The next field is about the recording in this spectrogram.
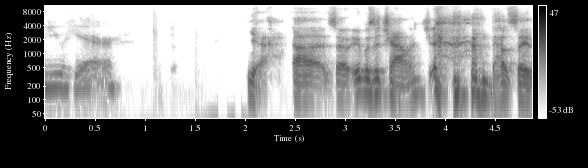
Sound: laugh

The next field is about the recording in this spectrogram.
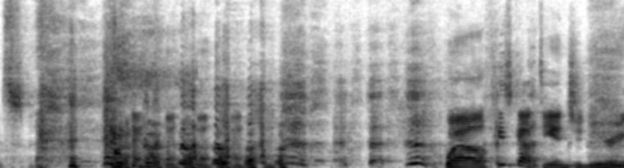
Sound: laughter

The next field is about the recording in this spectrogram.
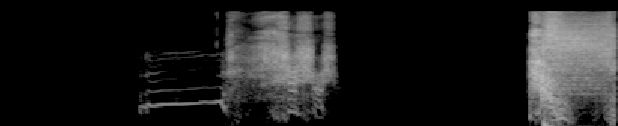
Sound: giggles

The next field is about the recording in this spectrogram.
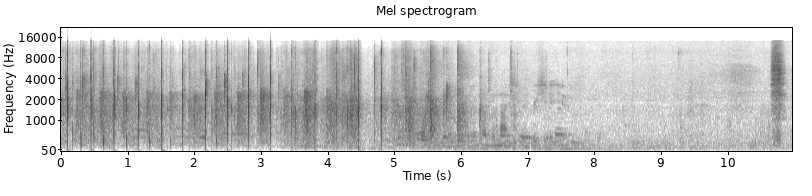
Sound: applause

